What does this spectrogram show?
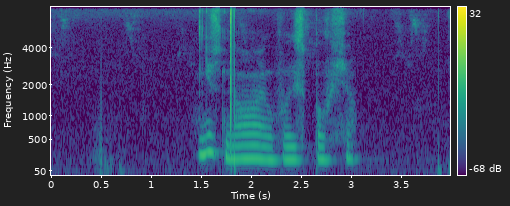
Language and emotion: Russian, sad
